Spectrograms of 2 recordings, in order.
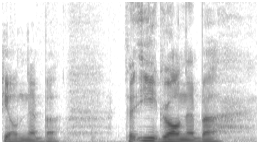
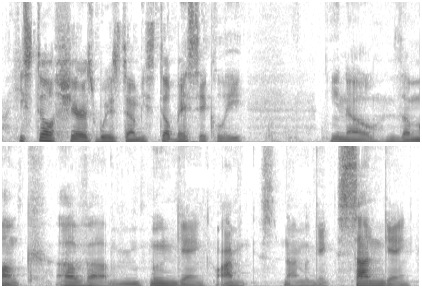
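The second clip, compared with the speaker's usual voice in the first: ordinary talk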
